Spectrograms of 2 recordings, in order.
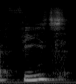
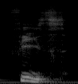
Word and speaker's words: fils: به معنی پسره دوستان از نظر تلفظ این کلمه فیس همین جوری که هست یادش بگیرید فیس پس تا سه میاد فیل به اضافه سه می‌نویسن و فیس می‌خونن فی فی میبینی وقتی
